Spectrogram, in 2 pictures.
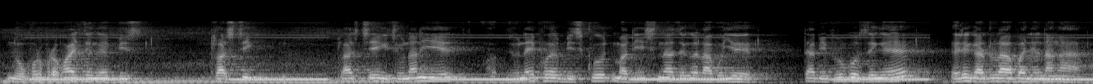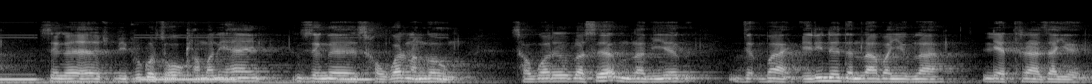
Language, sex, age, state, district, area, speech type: Bodo, male, 60+, Assam, Chirang, rural, spontaneous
